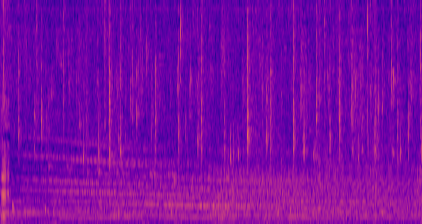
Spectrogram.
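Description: Background music of held, drone-like tones over a steady low hum, with faint scattered clicks.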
